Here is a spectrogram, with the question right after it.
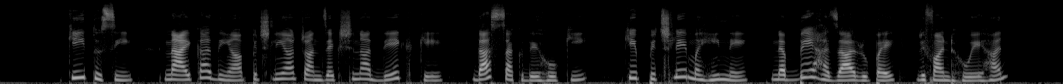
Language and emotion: Punjabi, neutral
